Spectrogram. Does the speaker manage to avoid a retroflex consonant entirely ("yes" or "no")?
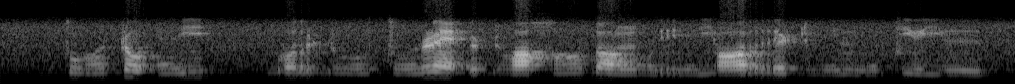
no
